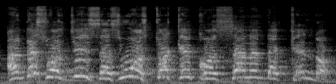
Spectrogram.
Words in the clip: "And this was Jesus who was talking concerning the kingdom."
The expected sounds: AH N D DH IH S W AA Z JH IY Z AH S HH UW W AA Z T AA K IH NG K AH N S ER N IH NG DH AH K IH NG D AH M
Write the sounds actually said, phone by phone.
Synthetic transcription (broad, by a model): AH N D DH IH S W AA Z JH IY S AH S HH UW W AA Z T AA K IH NG K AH N S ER N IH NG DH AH K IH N D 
